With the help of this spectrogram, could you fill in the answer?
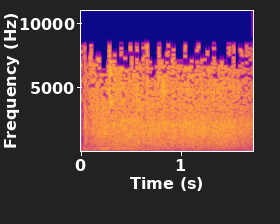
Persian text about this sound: به به همه هم واسش دست زدن.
